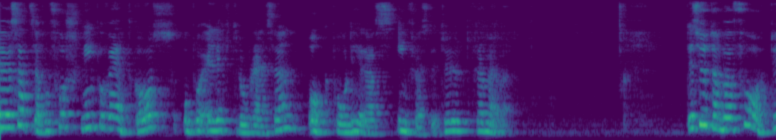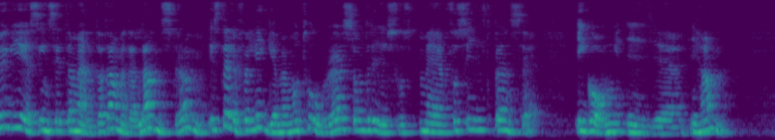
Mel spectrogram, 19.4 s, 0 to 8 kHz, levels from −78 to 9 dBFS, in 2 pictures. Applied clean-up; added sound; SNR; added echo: none; none; none; reverberation time 0.7 s.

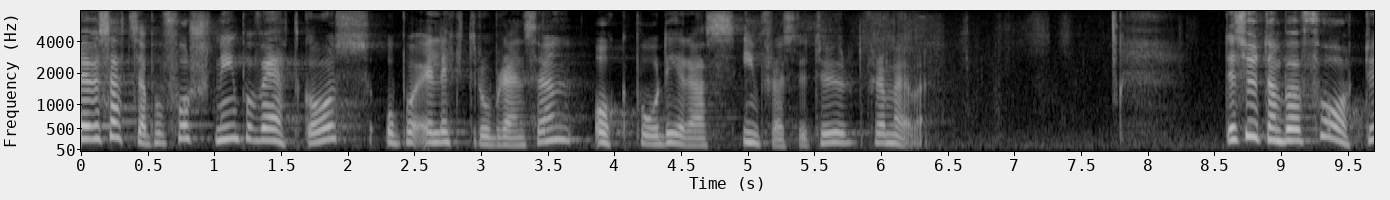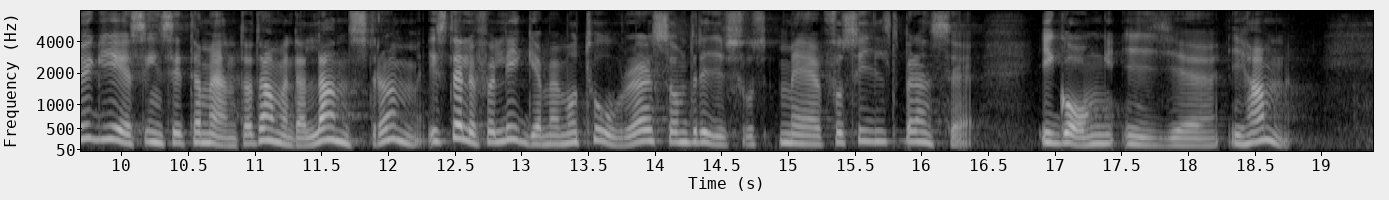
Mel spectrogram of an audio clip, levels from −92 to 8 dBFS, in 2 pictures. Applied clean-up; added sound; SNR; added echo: none; none; none; none.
